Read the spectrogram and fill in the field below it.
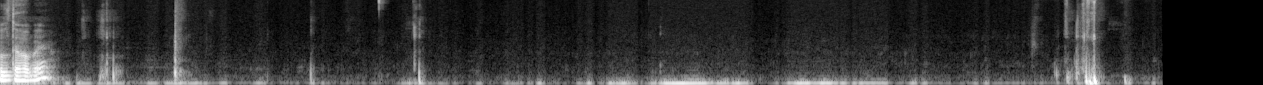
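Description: A ceramic mug clicks and knocks lightly as hands turn it.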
